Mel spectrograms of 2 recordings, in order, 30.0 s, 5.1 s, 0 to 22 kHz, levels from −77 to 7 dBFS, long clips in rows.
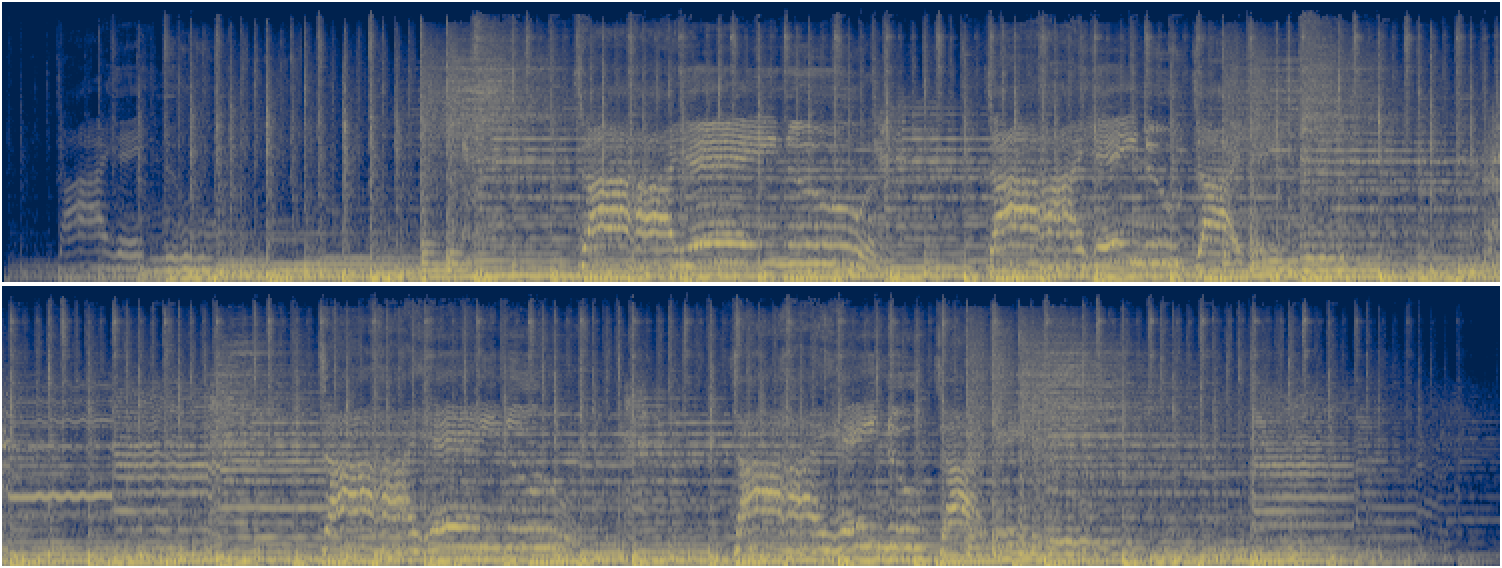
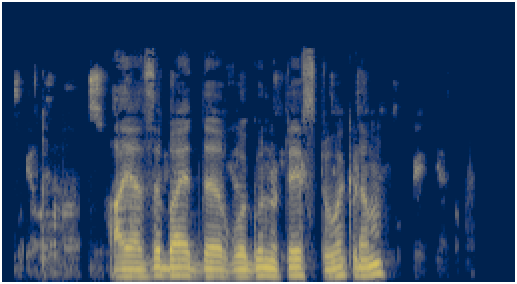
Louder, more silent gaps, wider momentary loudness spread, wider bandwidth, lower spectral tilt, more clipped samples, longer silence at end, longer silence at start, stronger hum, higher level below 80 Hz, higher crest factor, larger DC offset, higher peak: about the same, -15 LUFS vs -13 LUFS; second, none vs 3.98-4.09 s; second, 5 LU vs 21 LU; first, 19.5 kHz vs 11.5 kHz; about the same, -5 dB/octave vs -5.5 dB/octave; neither; second, 0.25 s vs 0.95 s; first, 0.55 s vs 0.1 s; neither; first, -20 dBFS vs -42 dBFS; about the same, 14 dB vs 14 dB; neither; about the same, 0 dBFS vs 0 dBFS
